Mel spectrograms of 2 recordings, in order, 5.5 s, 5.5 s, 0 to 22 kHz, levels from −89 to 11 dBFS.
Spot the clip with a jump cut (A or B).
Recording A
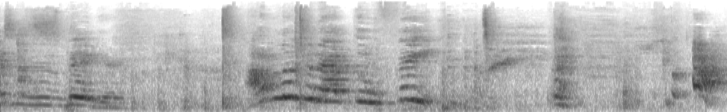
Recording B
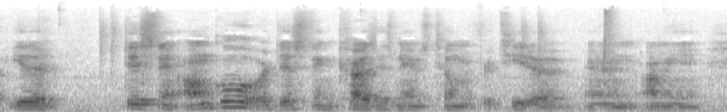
B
